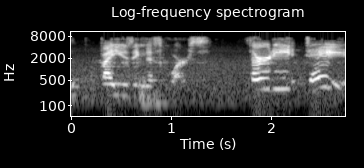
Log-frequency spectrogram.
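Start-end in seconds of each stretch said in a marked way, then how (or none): 1.7-2.8 "thirty days" stressed, slow and high.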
